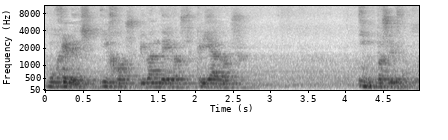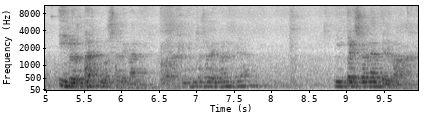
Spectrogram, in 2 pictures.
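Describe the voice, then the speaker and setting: A man's voice: a little high, unhurried, pauses often, warm tone. A man giving a conversational public lecture with slides, digressive and full of restarts and asides. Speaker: lecturer on military history. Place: association meeting hall, indoors. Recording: echoey hall, distant mic, faint noise.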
